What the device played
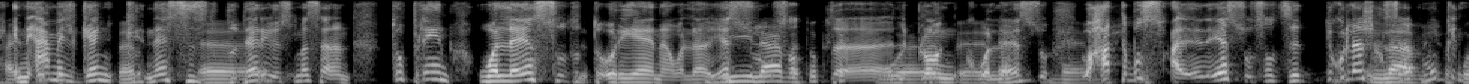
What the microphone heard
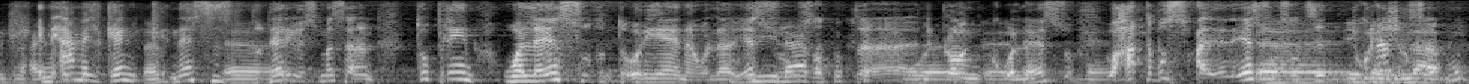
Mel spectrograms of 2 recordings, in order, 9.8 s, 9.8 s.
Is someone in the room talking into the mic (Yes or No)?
Yes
